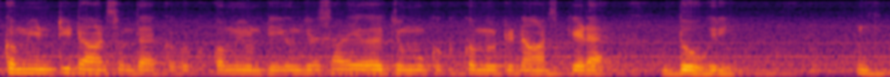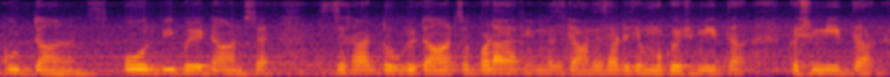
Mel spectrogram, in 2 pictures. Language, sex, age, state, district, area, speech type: Dogri, male, 18-30, Jammu and Kashmir, Udhampur, urban, spontaneous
